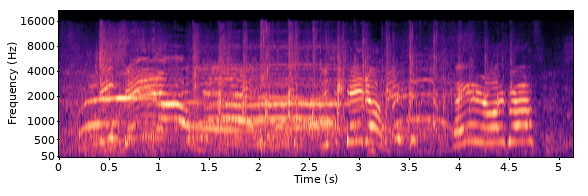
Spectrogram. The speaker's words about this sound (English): The only place in Plainville where you can see the future is back at Jeff Kinney's bookstore. A crowd is already starting to gather. By evening, there will be hundreds of people lined up around the block for a visiting author.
